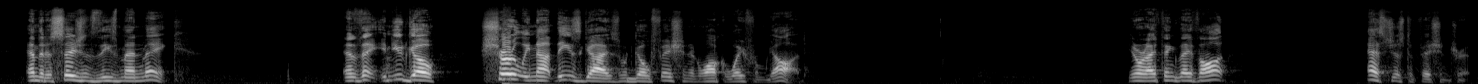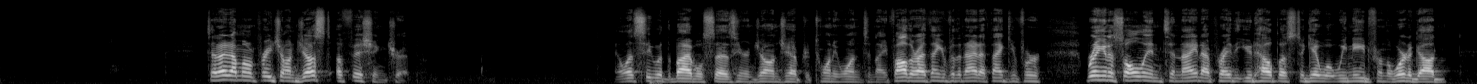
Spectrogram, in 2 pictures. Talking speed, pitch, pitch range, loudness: 185 wpm, 150 Hz, 120-175 Hz, -22 LUFS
